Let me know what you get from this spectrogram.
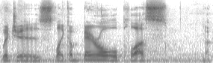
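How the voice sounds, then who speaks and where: Low-voiced, agreeable distiller man. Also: little pitch movement, slow, background noise. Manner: agreeable, chimes in often, trails off. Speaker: distillery owner, trade group member. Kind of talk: casual chat.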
